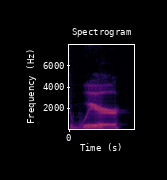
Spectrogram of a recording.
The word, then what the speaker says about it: weir: Pronounced weir, a type of low dam.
